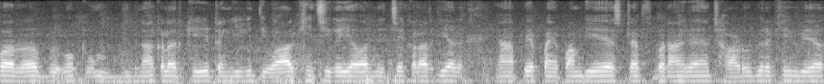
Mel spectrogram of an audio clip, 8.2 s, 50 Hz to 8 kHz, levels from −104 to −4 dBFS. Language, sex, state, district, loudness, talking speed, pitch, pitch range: Hindi, male, Odisha, Khordha, -17 LUFS, 180 wpm, 130 Hz, 125-135 Hz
